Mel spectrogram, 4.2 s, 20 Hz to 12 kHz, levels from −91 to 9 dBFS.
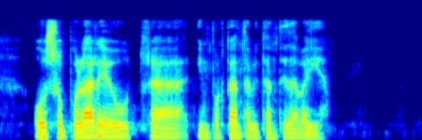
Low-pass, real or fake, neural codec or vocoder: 7.2 kHz; fake; codec, 16 kHz, 4.8 kbps, FACodec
